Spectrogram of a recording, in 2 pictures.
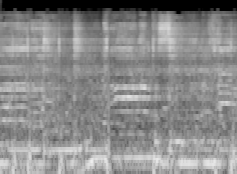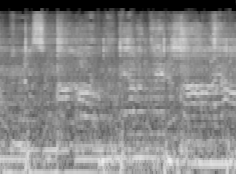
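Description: Live rock band performing: a woman singing long held lines over guitar, bass and a steady drum beat.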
